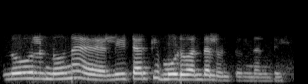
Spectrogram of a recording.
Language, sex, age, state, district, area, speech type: Telugu, female, 30-45, Andhra Pradesh, Kadapa, urban, conversation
